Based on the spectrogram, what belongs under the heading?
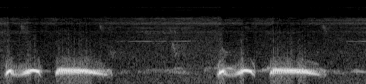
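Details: Spotted dove cooing to call its companions, used by hunters to draw birds in: a quick double coo followed by a long, steady coo, the phrase given twice, mellow and low, with soft faint coos between.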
